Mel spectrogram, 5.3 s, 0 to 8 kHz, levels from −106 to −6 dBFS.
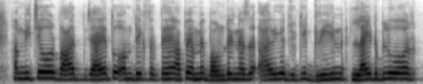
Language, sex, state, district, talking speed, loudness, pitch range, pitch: Hindi, male, Bihar, Kishanganj, 285 wpm, -13 LUFS, 180-200 Hz, 190 Hz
